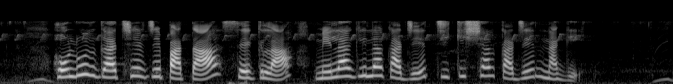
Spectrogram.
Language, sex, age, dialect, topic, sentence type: Bengali, female, 18-24, Rajbangshi, agriculture, statement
